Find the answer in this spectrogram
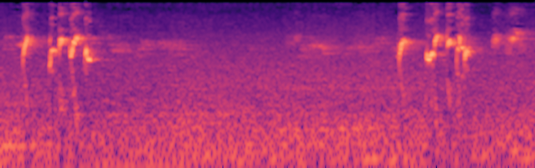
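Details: A red-whiskered bulbul, newly bought and wild-caught, trained toward the Sông Kon song style, delivers two rapid phrases of sweet, slurred whistles about three seconds apart, the second ending in softer notes, over a faint hum.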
